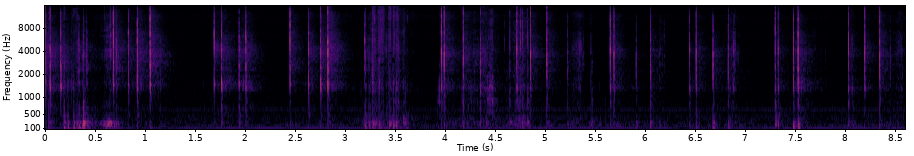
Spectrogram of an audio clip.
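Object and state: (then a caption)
Paperboard treat bucket. Long nails tap quickly on the printed wall of a hollow paperboard Halloween treat bucket standing on a table. The result is a dense run of short, dry, clicky taps with bright papery edges, scattered with brief scratchy crinkles and a few fuller, hollow thumps.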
